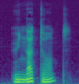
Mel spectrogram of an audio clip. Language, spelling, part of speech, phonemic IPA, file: French, attente, noun, /a.tɑ̃t/, Fr-attente.ogg
- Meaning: 1. wait (the time that one is waiting or the state of waiting) 2. expectation (act or state of expecting) 3. shoulder strap insignia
